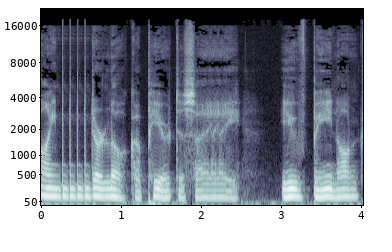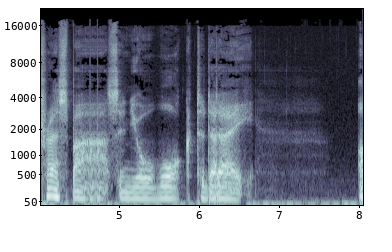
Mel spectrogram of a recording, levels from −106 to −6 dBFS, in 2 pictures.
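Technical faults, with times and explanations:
0.28–0.65 s (before "look appeared to"), 2.14–2.32 s (after "look appeared to"), 4.64–4.83 s (before "in your walk") and 6.22–6.32 s, repeated buffer: fresh audio arrived late, so playback replayed its last 93 ms block, which fits a 4096-sample buffer. It repeats four, two, two and one extra times respectively, heard as hard-joined stutters.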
